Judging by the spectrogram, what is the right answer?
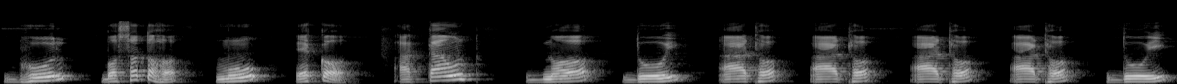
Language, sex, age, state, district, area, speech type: Odia, male, 18-30, Odisha, Jajpur, rural, read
